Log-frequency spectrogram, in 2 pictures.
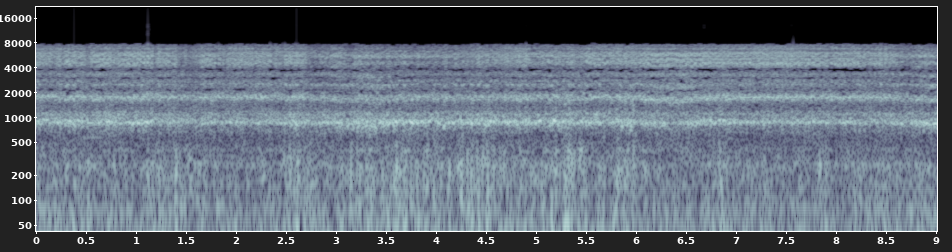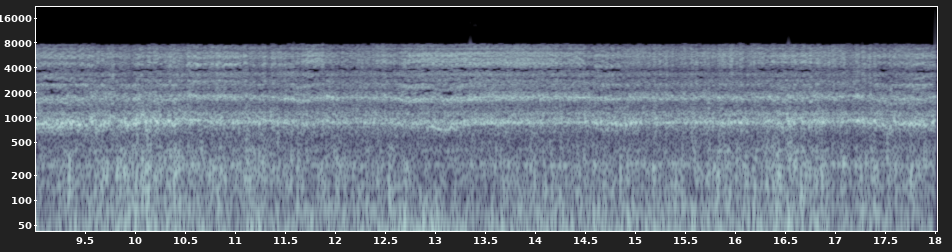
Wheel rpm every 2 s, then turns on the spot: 240, 230, 230, 230, 220, 230, 220, 230, 230.
none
